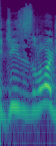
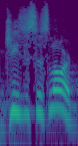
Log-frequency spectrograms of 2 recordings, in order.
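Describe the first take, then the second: First: Louder, ringing declaration; bold proclamation. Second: Said in the usual way. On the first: Shown as a demonstration. Preacher urging the congregation to declare it, loud. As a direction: proclaim it like scripture. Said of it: "You say". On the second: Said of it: "You want to say".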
